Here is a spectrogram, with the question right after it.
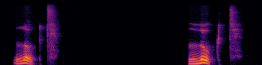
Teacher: Por ejemplo, look. El último sonido del look es k. Por lo tanto, la ed suena t. Y el pasado del look es looked.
